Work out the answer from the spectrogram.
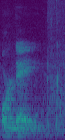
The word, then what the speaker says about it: ordet: Is it ordet or orday, Mr. Norwegian? Ordet.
